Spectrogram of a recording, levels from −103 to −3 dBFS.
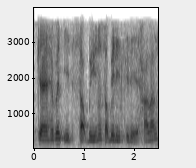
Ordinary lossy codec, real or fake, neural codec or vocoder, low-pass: AAC, 16 kbps; real; none; 3.6 kHz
